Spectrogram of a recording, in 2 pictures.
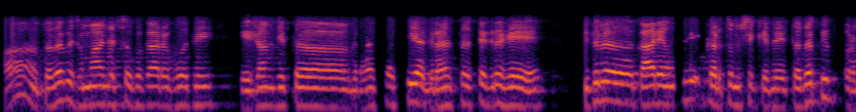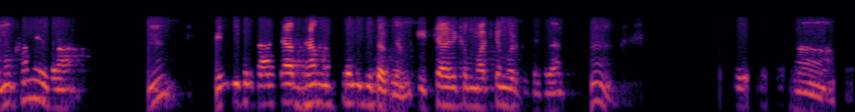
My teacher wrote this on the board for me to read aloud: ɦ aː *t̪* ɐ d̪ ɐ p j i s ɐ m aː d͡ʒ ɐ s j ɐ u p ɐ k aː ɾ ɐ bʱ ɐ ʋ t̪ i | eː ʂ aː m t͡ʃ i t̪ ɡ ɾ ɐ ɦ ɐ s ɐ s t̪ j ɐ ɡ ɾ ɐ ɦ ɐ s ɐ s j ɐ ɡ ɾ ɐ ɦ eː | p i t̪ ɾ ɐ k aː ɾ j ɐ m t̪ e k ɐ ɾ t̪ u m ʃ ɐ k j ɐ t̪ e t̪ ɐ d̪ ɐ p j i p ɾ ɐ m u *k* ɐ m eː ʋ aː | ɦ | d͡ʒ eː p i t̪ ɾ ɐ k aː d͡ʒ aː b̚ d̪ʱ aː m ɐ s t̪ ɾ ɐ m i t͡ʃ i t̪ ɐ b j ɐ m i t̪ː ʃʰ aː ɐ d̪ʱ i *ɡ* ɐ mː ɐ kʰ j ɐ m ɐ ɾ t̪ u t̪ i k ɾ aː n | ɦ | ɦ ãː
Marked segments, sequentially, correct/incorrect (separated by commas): correct, incorrect, incorrect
